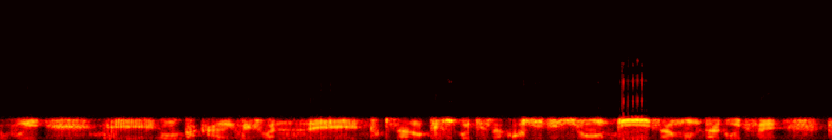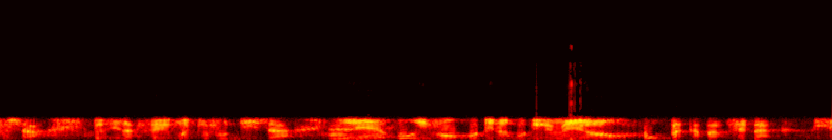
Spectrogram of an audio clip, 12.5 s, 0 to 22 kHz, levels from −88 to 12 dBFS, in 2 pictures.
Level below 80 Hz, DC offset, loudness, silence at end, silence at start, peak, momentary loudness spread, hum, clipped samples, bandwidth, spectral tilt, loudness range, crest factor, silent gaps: -78 dBFS; under 0.1%; -25 LUFS; 0 s; 0 s; -6 dBFS; 14 LU; none; under 0.1%; 9.6 kHz; -0.5 dB/octave; 5 LU; 22 dB; none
